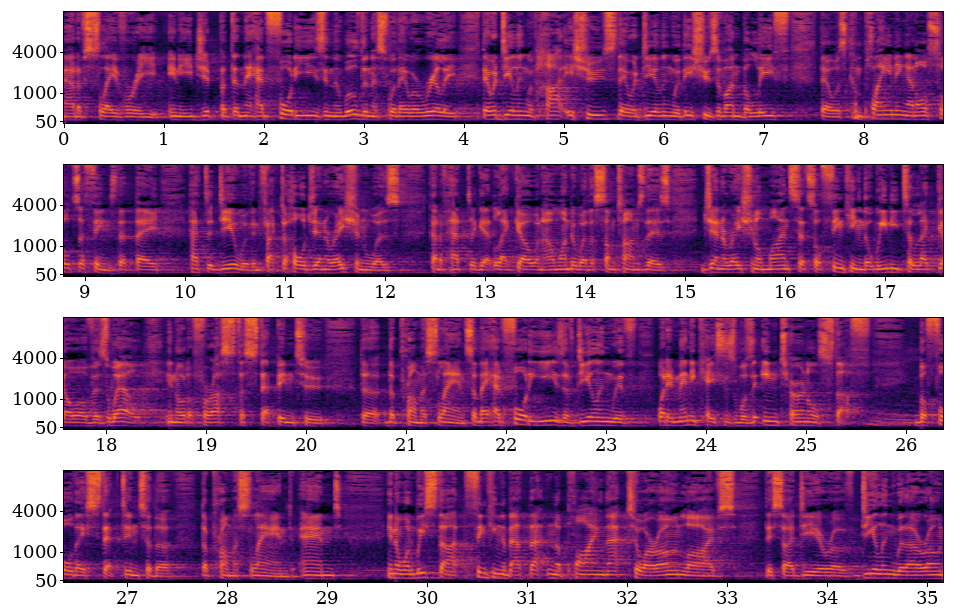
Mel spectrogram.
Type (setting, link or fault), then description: setting, live audience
